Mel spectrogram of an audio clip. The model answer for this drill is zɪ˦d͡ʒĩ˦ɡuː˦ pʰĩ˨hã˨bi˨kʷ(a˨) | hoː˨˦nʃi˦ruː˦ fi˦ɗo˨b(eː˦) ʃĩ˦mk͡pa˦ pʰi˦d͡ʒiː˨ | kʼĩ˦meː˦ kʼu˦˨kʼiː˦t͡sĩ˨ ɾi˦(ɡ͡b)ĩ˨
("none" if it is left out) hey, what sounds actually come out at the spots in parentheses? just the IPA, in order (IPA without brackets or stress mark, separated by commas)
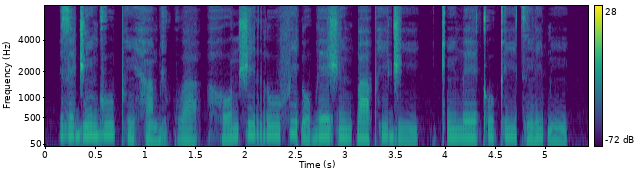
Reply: a˨, eː˦, ɓ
